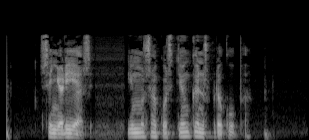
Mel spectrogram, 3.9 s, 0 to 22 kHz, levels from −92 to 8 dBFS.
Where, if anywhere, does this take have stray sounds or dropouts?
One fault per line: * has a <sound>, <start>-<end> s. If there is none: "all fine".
all fine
